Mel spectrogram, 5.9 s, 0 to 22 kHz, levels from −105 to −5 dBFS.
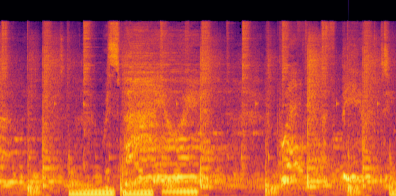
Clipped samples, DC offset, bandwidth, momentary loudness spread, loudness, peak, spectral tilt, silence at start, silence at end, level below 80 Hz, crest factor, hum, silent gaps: under 0.1%; 0.3%; 14 kHz; 9 LU; -17 LUFS; 0 dBFS; -4.5 dB/octave; 0 s; 0 s; -24 dBFS; 16 dB; none; none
